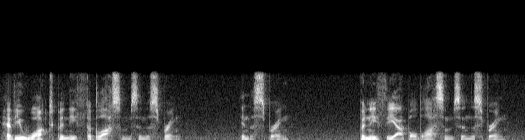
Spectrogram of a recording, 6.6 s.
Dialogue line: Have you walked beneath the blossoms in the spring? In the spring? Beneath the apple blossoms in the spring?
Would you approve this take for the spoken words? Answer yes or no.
yes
